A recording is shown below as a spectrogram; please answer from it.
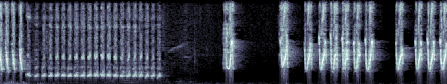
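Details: White-rumped shama filler song used as a lure to provoke rival birds, a fast buzzy pulsed trill held near one pitch, then a pause followed by sharp high chips and quick whistled notes in uneven bursts.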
